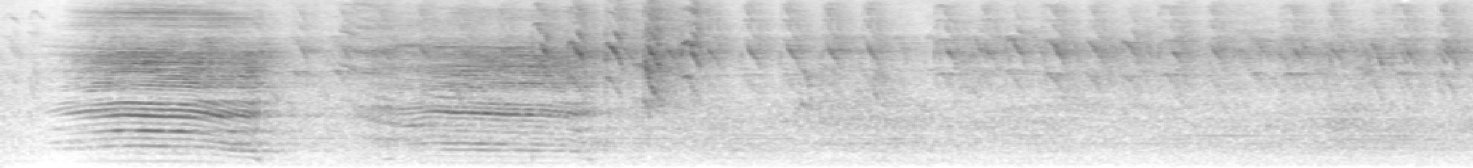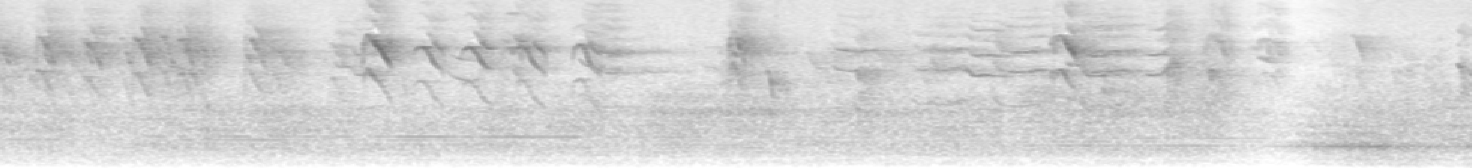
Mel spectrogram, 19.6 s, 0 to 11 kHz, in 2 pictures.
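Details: A red deer stag gives two deep, drawn-out roars during the rut at sunrise in Richmond Park on 5 October 2014, followed by birdsong.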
